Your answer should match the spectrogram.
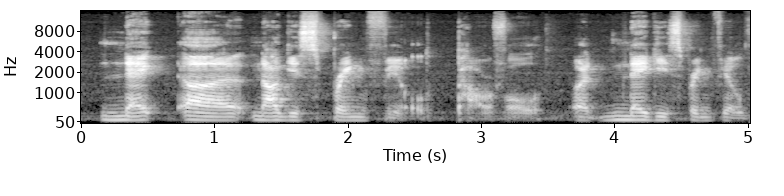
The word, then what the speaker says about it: Negi: nagi springfield powerful a nagy springfield like however you want to pronounce his name i usually pronounced at negi um but like I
